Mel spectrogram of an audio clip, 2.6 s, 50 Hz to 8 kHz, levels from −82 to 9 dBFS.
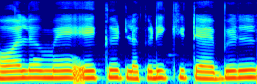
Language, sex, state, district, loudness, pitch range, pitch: Hindi, female, Maharashtra, Washim, -11 LUFS, 200-210 Hz, 205 Hz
